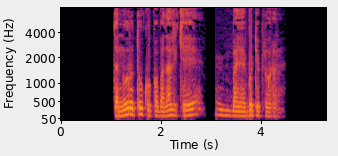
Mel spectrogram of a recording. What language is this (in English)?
Pashto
